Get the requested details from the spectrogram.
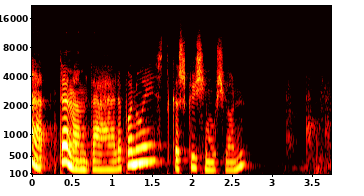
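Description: A young girl speaks clearly through a headset microphone.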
